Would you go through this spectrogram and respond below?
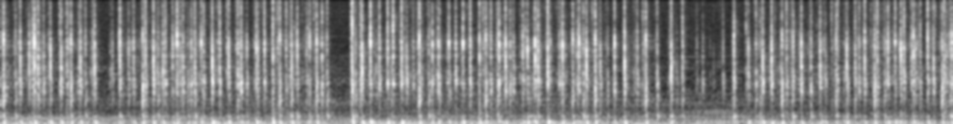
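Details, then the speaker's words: Vortex Cypher keyboard, stock Cherry MX Silver linear switches, stock keycaps without o-rings, microphone moved down, typist bottoming out: fast crisp key clacks in a steady flurry, clean bottom-outs, no spring ping; normal typing, not unpleasant. "okay so just some general key spamming all right okay so that is a rough ish sound test of what this vortex cipher with the MX Silver's sounds like it's not unpleasant"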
